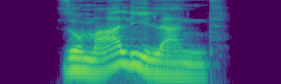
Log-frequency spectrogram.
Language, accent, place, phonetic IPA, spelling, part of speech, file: German, Germany, Berlin, [zoˈmaːlilant], Somaliland, proper noun, De-Somaliland.ogg
- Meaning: Somaliland (a geographic region and de facto independent unrecognized state in East Africa, internationally recognized as part of Somalia; formerly the Somali Coast Protectorate)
